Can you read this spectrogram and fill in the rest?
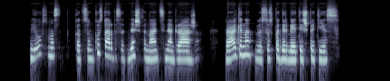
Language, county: Lithuanian, Alytus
